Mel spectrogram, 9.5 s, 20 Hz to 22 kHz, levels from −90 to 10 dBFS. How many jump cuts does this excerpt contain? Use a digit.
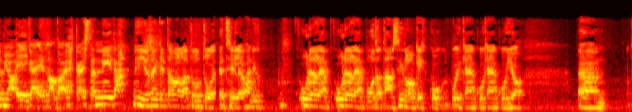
4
